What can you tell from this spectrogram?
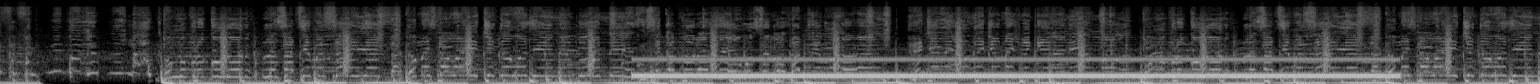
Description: Telephone call progress tone (North American or UK plan), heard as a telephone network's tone, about 350, 440 Hz, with room echo. Dial tone.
